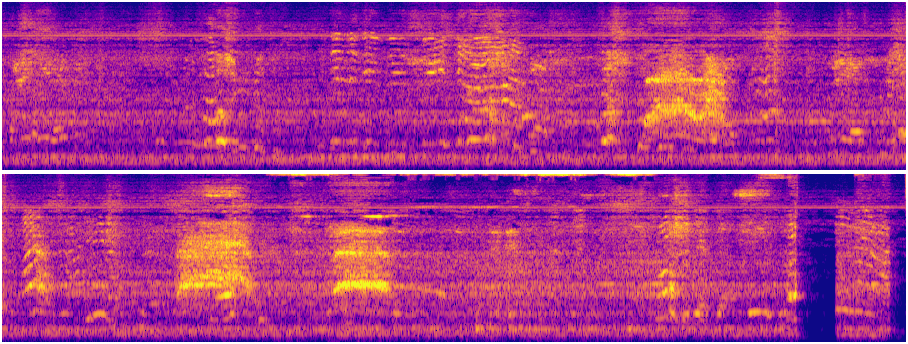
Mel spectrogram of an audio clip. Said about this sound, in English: And that police officer is taking that younger child. Okay, it is hurts the heart to watch this, because the child is screaming, saying, don't let me go with her, and the mother is not letting the child go.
